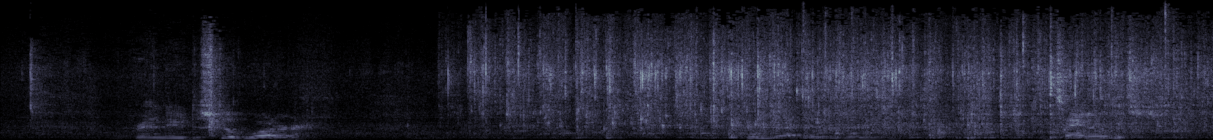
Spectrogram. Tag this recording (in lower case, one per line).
water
